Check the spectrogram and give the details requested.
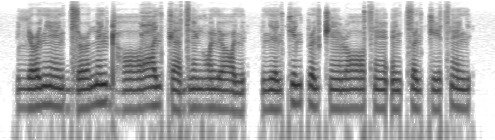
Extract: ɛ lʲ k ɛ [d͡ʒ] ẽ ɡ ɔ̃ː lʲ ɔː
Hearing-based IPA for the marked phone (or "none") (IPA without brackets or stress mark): d͡z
